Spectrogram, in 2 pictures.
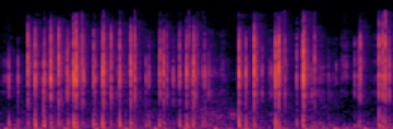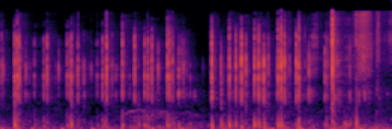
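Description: Long fake nails rapidly tap and scratch the glossy front cover of a small, thick, solid New York paperback guidebook. The result is a dense run of crisp, bright clicks mixed with dry, papery scratching, each tap short with almost no ring.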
